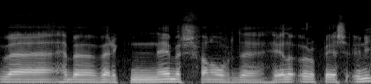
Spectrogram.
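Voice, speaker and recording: The intonation stays monotone and flat. Delivery comes at a fairly slow pace. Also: man. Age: 30s. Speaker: tomato farm manager. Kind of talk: interview testimony. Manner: hesitant, frequent 'eh' fillers.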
